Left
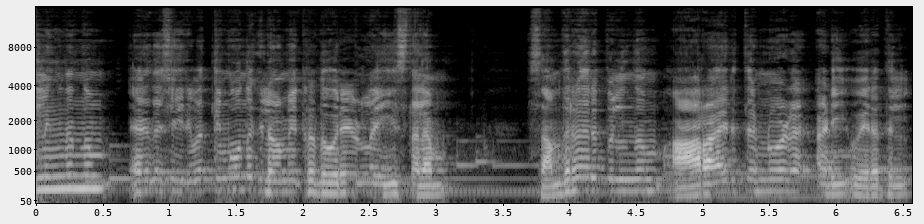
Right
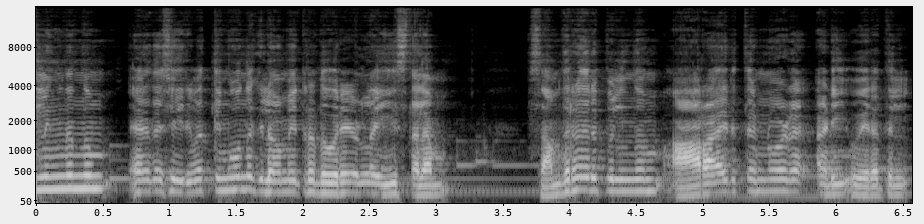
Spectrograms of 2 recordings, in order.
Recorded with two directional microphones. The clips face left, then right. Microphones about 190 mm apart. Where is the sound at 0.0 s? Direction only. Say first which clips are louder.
Right 5 dB; 40° right (ahead or behind).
